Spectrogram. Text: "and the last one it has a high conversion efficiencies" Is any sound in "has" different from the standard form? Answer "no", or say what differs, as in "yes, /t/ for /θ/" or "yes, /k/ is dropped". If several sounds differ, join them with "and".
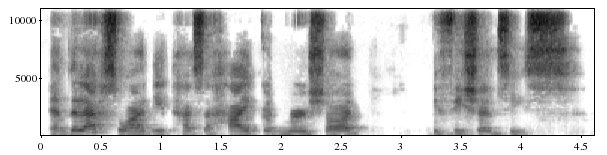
yes, /s/ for /z/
